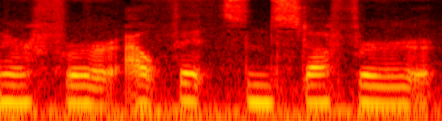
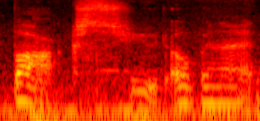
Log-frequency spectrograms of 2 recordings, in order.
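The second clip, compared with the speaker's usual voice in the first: normal talking voice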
